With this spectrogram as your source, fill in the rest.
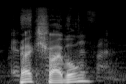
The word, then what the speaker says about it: Rechtschreibung: Rechtschreibung. If you put them together in a word, they make one different sound. Mm. It's not E, it's I.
